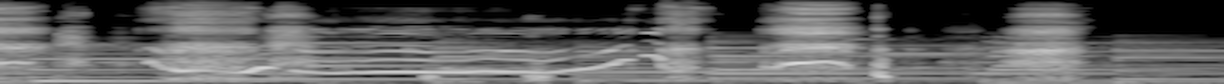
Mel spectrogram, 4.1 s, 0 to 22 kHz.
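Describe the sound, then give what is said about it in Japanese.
Two people cry together, wailing and whimpering in wavering tones whose pitch sweeps up and down. Their sobs are broken by sharp gasping breaths and stay fairly loud throughout. “ほら泣かないの2人とも”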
